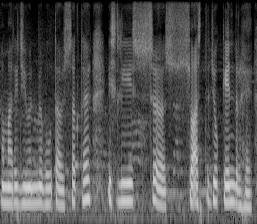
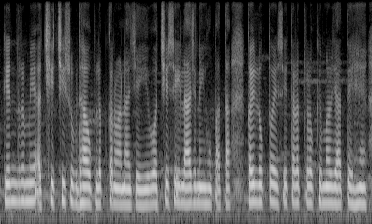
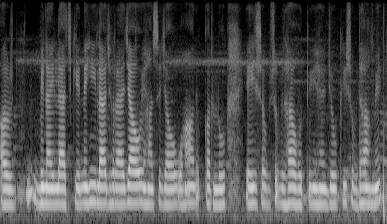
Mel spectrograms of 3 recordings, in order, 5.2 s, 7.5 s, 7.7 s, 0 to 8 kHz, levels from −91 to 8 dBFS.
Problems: none marked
